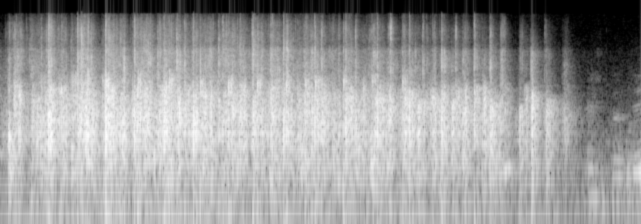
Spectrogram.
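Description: Audience applauding: dense clapping that starts suddenly and dies away near the end.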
